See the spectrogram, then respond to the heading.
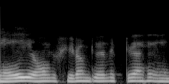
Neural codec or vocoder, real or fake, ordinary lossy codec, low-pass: codec, 16 kHz, 1 kbps, FreqCodec, larger model; fake; AAC, 64 kbps; 7.2 kHz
